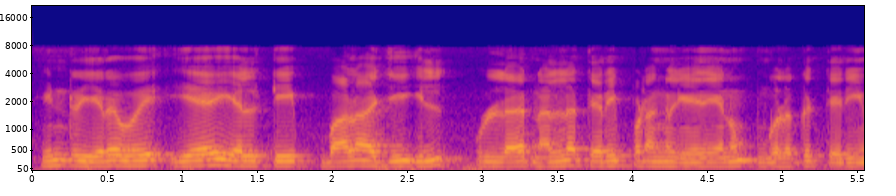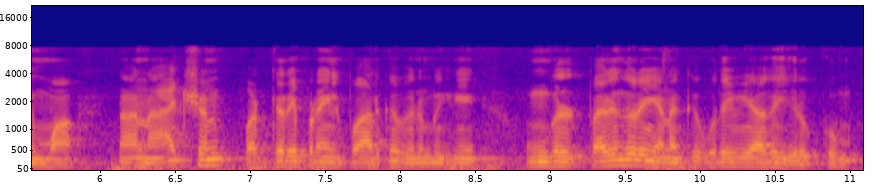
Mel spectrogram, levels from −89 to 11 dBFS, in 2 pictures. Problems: constant background noise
